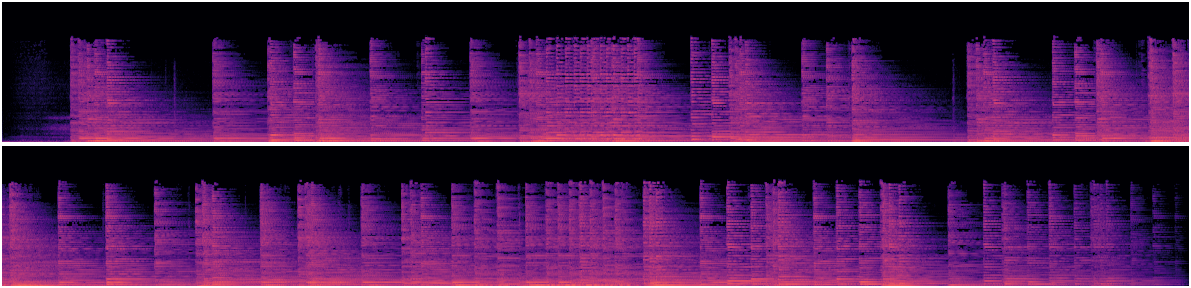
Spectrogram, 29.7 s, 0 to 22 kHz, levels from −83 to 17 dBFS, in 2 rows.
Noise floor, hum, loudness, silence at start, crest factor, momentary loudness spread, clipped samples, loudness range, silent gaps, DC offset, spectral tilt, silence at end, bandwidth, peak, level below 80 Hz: -47 dBFS; none; -24 LUFS; 0 s; 18 dB; 9 LU; under 0.1%; 4 LU; none; under 0.1%; -3.5 dB/octave; 0.25 s; 17 kHz; -6 dBFS; -42 dBFS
